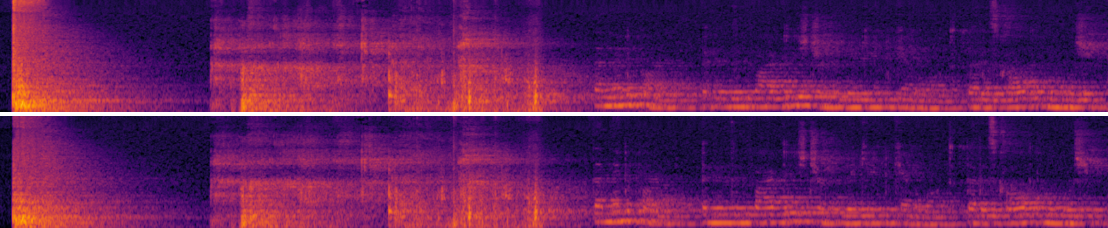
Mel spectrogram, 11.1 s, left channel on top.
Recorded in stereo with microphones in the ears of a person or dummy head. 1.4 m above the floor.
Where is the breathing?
5° left (ahead or behind), 0.7 m.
